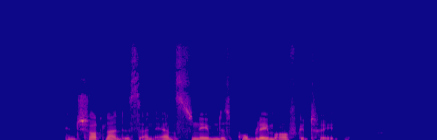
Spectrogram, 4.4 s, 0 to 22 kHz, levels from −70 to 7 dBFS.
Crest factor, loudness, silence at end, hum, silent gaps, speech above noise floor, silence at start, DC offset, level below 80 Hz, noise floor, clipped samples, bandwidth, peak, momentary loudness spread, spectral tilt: 22 dB; -36 LUFS; 0.9 s; none; none; 53 dB; 0.65 s; under 0.1%; -80 dBFS; -89 dBFS; under 0.1%; 15.5 kHz; -16 dBFS; 13 LU; -4.5 dB/octave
